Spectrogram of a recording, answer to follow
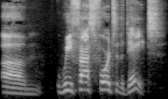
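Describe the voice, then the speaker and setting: A man with a slightly high voice for his sex recaps a film plot on a podcast, energetic and loose, peppered with profanity and ums. The sound is dry and close, with no room echo. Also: moderate pace, husky. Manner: animated, profane storytelling with fillers. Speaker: podcast co-host. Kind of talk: casual film-review retelling. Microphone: podcast mic.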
